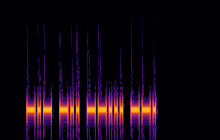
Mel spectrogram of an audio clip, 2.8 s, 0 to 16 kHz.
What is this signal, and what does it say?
Morse code, heard as a keyed tone, about 36 wpm, 700 Hz. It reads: KD7G
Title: USA Call Signs - 3x Character Spacing - 35wpm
